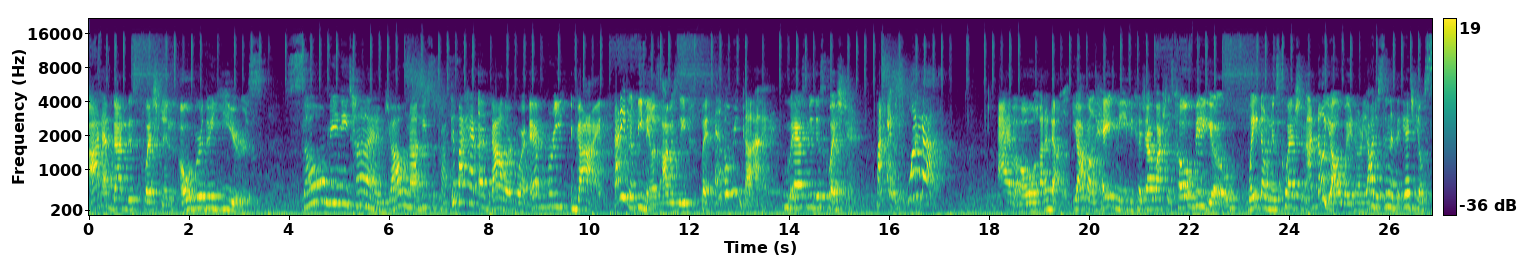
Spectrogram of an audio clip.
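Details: Adult woman who stutters, who says she stutters less when angry; stuttering.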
